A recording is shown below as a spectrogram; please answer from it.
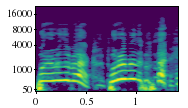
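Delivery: very high-pitched, loud yelling. Imagining the listener yelling at a man from his car: retelling a yell. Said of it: "You're just yelling at him".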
